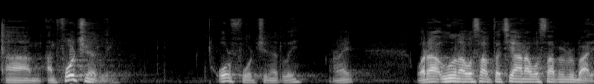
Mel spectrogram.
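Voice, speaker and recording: A man, somewhat breathy and animated, at a very fast pace with lively intonation and long, frequent pauses, against a quiet background. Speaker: online marketing trainer. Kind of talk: live stream chat. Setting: livestream.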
